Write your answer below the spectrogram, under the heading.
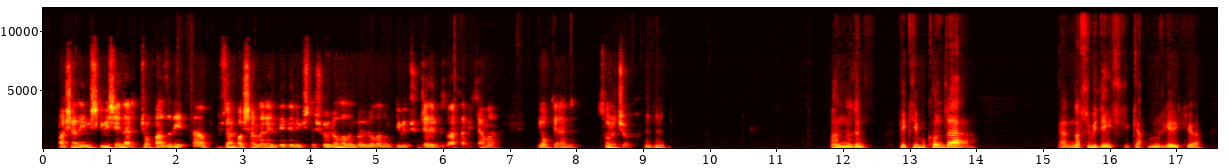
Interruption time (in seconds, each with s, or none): none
